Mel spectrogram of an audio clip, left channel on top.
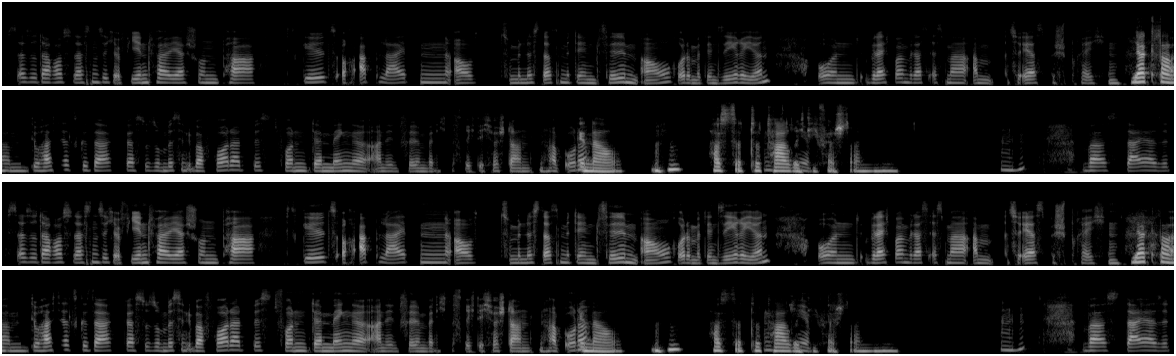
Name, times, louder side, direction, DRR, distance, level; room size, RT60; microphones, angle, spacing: voice 1, 0.0-2.7 3.0-11.3 11.7-17.6 19.3-19.8 21.7-23.4, right 3 dB, 40° right, 7.8 m, -37 dB
voice 2, 11.3-11.8 17.5-17.9 18.2-18.5 18.8-20.7, left 2 dB, 75° left, 3.5 m, -30 dB
open air
head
